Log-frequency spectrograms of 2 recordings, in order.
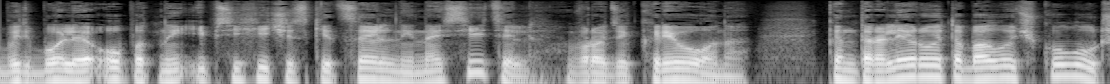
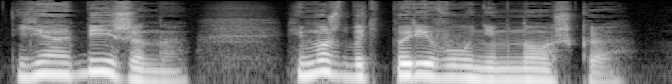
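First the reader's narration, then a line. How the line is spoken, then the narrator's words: Sigh. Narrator (Russian): вздохнула Алька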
